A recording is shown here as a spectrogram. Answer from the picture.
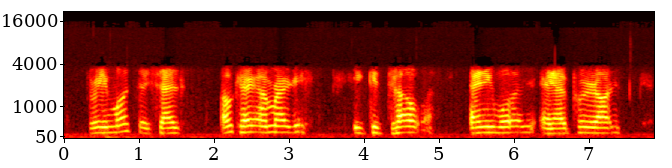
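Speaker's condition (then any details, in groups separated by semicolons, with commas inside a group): Cerebral palsy, severe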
